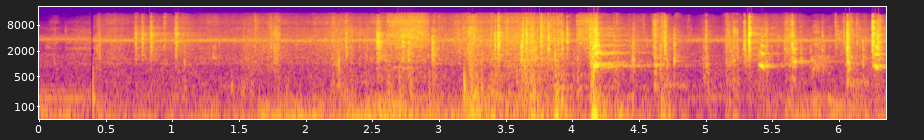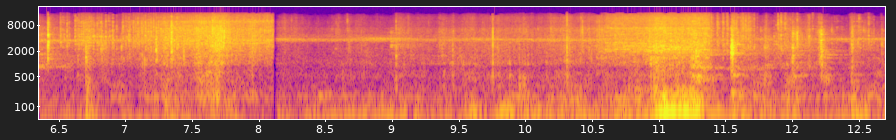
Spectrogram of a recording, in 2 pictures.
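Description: Trials bike hopping across boulders: sharp knocks of the tyres and bike landing on rock, the loudest about four seconds in, mixed with quick clicking of the freewheel hub and chain as the pedals are ratcheted.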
